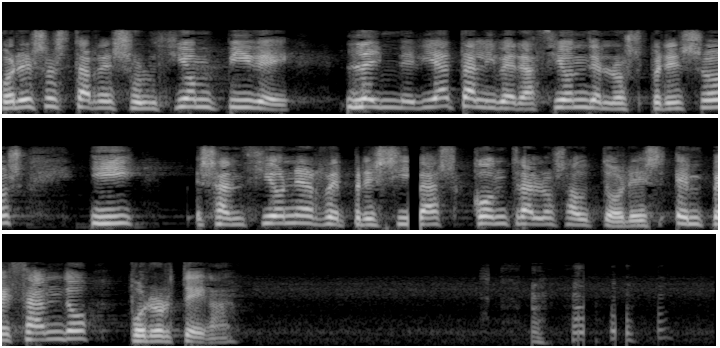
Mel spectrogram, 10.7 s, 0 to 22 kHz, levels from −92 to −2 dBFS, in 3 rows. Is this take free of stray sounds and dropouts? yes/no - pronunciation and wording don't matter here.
no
